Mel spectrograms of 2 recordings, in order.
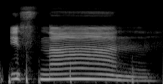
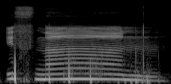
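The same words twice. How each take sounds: No difference in how they are said.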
